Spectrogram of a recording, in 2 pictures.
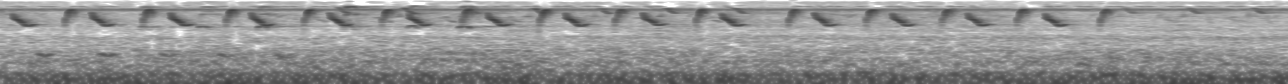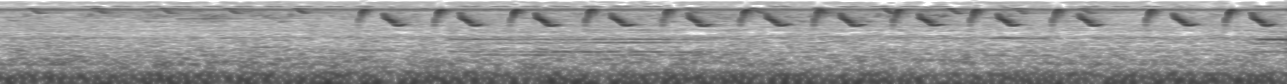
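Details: Common tailorbird song used to call in other birds: long, regular runs of sharp, high, descending whistled notes, several per second, briefly pausing before resuming, with a faint insect drone and low background rumble.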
